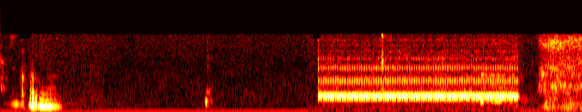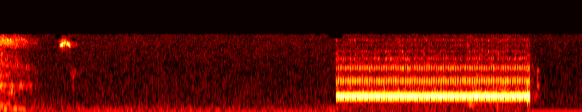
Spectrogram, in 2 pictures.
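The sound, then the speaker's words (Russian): Telephone keypad tones during a call to a company line: two long, steady dialing tones of equal length, separated by a pause with a few short, faint noises between them. “Если вы знаете номер сотрудника, наберите его в тоновом режиме.”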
